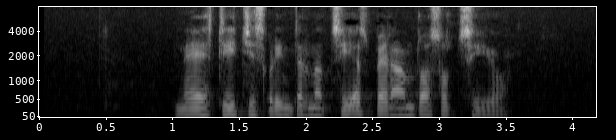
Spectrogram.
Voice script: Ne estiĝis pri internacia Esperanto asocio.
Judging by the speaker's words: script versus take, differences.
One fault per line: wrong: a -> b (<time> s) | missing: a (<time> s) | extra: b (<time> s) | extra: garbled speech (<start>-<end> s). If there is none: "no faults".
no faults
